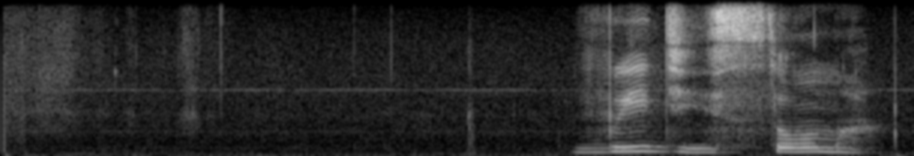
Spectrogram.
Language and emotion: Russian, neutral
